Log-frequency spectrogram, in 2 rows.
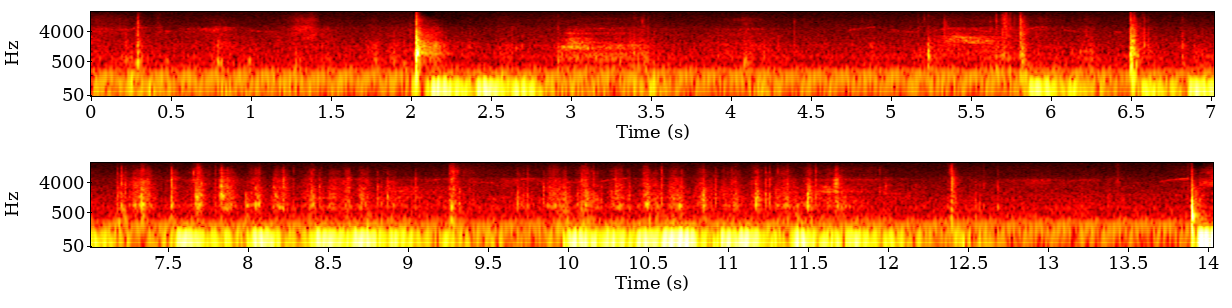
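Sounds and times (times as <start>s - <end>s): log cracking and snapping: 2.0s - 3.5s, 5.1s - 12.8s
sharp knocks: 2.0s - 4.3s, 5.2s - 12.8s
low rumble: 2.2s - 3.9s.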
